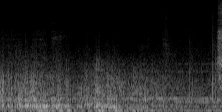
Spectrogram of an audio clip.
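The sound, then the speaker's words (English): Thunder from a storm over a city rolls as a loud, deep, continuous rumble that eases slightly toward the end. “Lightning illuminates the corridor as a thunderstorm moves in over the city.”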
